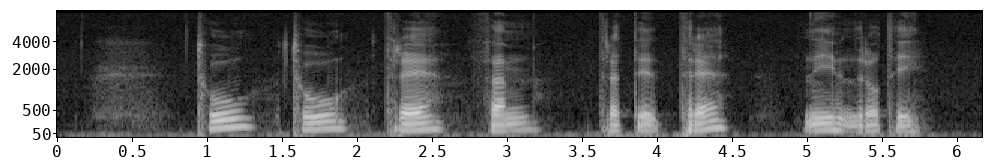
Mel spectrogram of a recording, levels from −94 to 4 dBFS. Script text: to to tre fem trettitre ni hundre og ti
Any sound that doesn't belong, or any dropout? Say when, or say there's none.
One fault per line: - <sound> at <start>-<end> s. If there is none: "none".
none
